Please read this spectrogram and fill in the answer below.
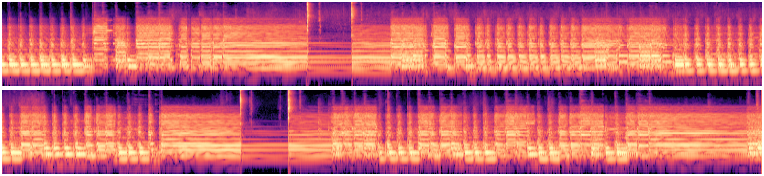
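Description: Fender Stratocaster electric guitar played through an MXR overdrive pedal into a Mesa/Boogie amp, chugging on distorted rhythm chords. The playing stops briefly about six seconds in and again about twenty seconds in.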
